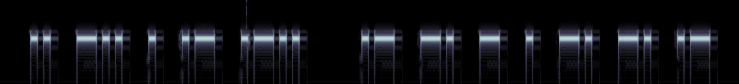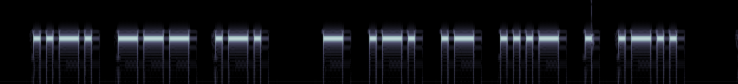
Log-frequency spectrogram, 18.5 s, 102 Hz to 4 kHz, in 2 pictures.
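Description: Morse code, heard as a keyed tone, about 15 wpm, spaced as for 13 wpm, 750 Hz. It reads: IDEAL ANTENNA FOR TRAVEL
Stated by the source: ARRL Morse code practice at 13 WPM.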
